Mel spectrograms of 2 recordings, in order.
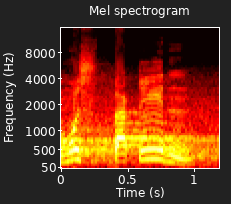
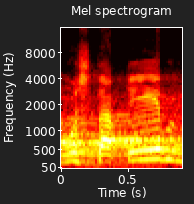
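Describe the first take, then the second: First: The word ends with an n sound. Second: The word ends with an m sound. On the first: The speaker calls it wrong. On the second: The speaker calls it right.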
